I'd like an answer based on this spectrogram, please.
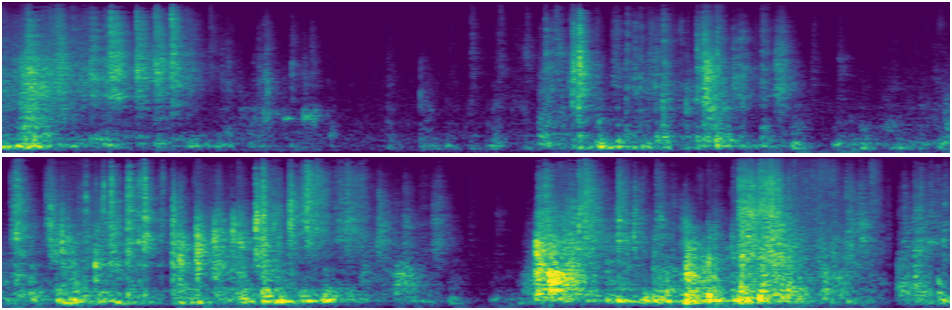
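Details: Dog named Maymo in an excited meltdown over a bag of ice chips, his favourite plaything and treat; bursts of high whining and breathy whimpers separated by short quiet gaps, with rustling of the bag indoors.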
